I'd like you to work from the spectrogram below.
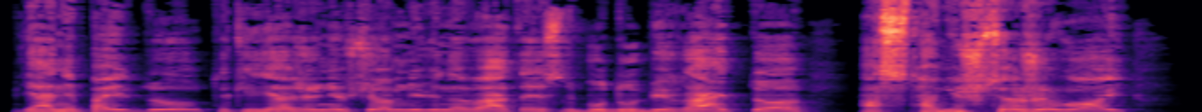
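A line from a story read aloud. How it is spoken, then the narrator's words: Barking. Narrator (Russian): рявкнул Дамулло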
